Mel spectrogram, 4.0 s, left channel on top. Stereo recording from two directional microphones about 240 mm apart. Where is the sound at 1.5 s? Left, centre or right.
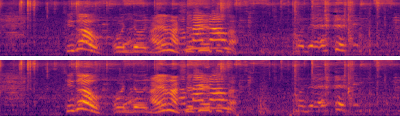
Right.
